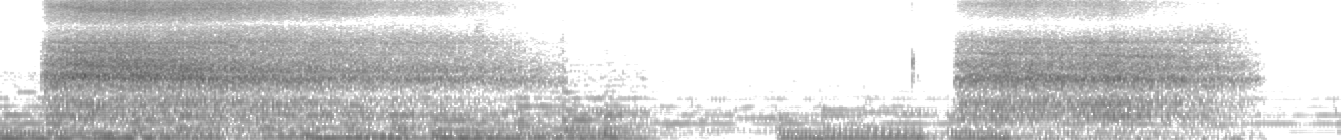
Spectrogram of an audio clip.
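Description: Deep breathing during a yoga leg stretch: two long, loud, hissing exhales close to the mic, separated by a quieter pause with a quick intake of breath.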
